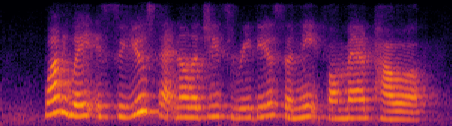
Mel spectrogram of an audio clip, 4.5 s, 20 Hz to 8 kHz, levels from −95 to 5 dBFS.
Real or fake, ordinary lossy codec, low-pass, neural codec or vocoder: fake; Opus, 16 kbps; 7.2 kHz; codec, 24 kHz, 0.5 kbps, DualCodec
